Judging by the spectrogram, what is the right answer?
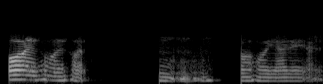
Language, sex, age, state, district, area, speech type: Manipuri, female, 30-45, Manipur, Senapati, rural, conversation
